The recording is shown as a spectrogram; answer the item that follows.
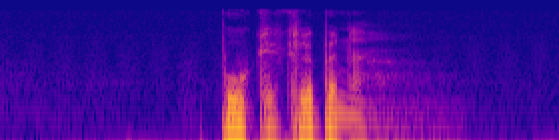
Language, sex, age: Norwegian, male, 43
